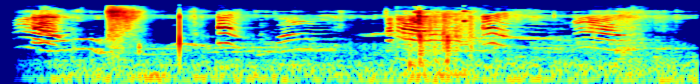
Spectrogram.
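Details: Two caged pet cats trying to get out of their cage meow repeatedly: several short, high, wavering cries that rise and fall, come in bursts about a second apart and are separated by quiet gaps.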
